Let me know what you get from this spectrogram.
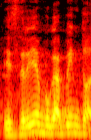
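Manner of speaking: ordinary talk, nothing marked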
